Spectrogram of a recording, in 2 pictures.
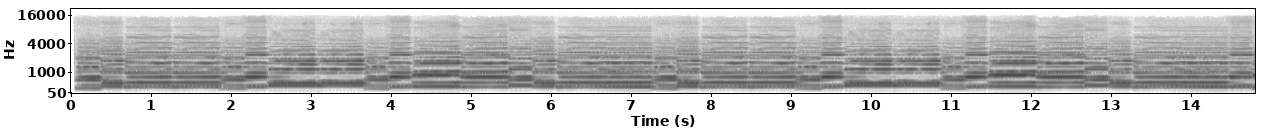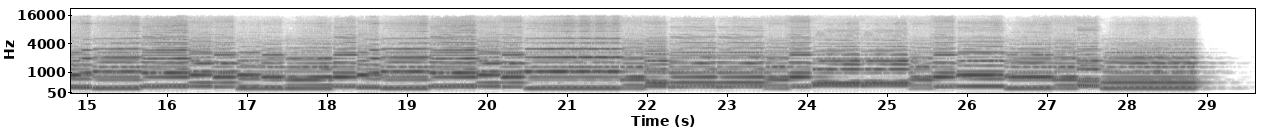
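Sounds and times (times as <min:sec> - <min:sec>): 
clarinet playing a hymn: 0:00.0 - 0:29.5
flute playing a hymn: 0:00.0 - 0:29.5.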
